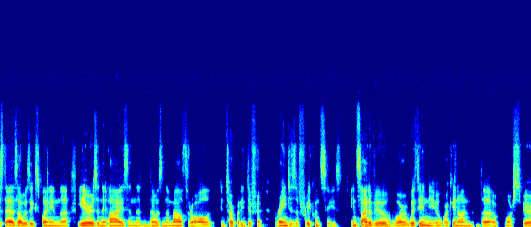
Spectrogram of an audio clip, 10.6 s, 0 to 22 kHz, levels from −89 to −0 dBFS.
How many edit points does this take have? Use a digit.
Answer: 2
